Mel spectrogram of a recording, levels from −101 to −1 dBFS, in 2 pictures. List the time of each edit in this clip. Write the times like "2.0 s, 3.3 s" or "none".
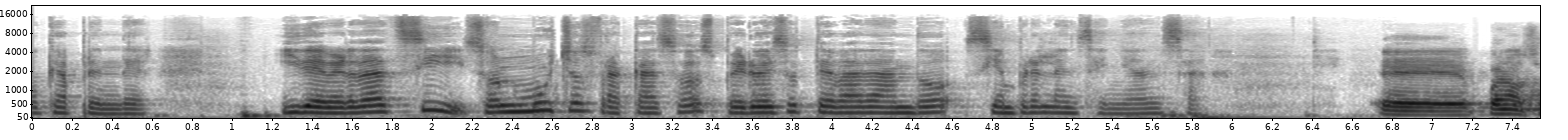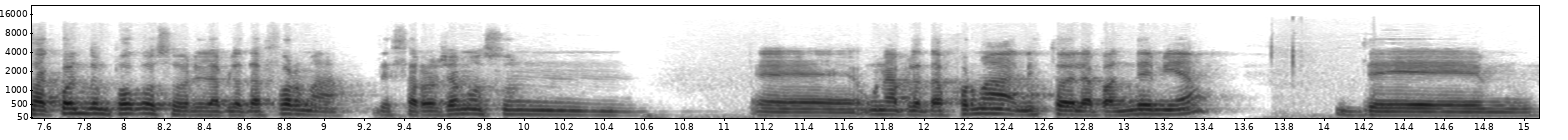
6.6 s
